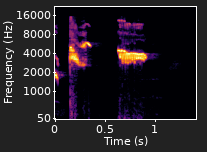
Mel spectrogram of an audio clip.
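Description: An orange-headed thrush gives two quick, bright, high phrases about half a second apart, slightly scratchy and rich, with silence between.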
